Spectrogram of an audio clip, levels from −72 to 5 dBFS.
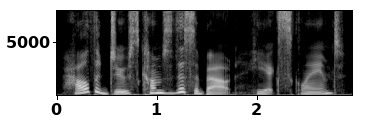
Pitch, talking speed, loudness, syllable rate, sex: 200 Hz, 160 wpm, -17 LUFS, 4.5 syllables/s, female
